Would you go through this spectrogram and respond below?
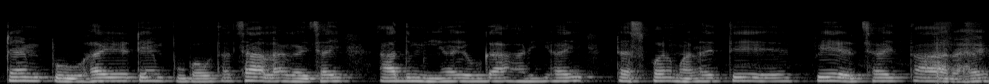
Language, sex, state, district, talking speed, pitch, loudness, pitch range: Maithili, male, Bihar, Samastipur, 115 wpm, 155 Hz, -30 LUFS, 145-160 Hz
